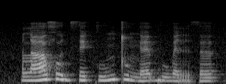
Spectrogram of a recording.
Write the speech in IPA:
l a χʷ i b θ e k u ŋ tʷ œ ŋ ɛ b u w ɛ r θ ə

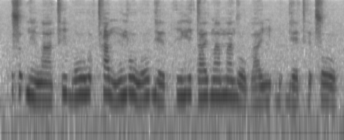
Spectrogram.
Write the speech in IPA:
s ʊ˦ ʔ d ĩ˨ w ã˨ tʰ i˦˨ b o˦ ʊ̯ w ʊ˦ ʔ tʰ a˦˨ ʊ̯ ŋ ũ˦ j o˦˨ ʊ̯ w o˦ ʊ̯ ɡ e˨ ɪ̯ pʰ i˦ j i˦˨ t a˦ ɪ̯ b ã˦ m ã˦ d o˨ ʊ̯ b a˦ ɪ̯ ɲ ʊ˦ ʔ b ɪ˦ ʔ ɡ e˨ tʰ ɪ˦ ʔ sʰ o˦˨ ʊ̯

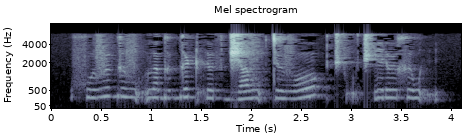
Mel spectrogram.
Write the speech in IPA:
xʷ ɨ v ʉ ɡ ɨ v ṵ ð ɐ ɡ ʉ ɡ ɨ ʈ ṵ ɾ ʉ θ d͡ʒ ɐ v ṵ t ʉ v o | t͡ʃʼ ṵ t͡ʃʼ i ɾ ʉ x ɨ w ḭ

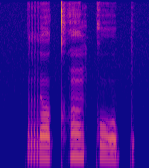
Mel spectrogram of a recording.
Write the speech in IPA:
r ɜ kʰ ə̃ k ʊ p

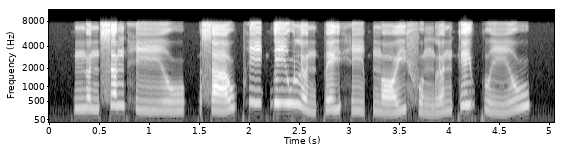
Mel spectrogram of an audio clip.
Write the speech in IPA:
n̪ ɵ˧ n s ɐ˥ ŋ h iː˨ w | s aː˨˥ w pʰ iː˥ k̚ l iː˥ w l ɵ˨ n p e˥ j h iː˧ p̚ n̪ ɔː˨˥ j f ʊ˨ ŋ l ɵ˧ n k e˥ j kʷ iː˨˥ w

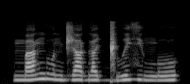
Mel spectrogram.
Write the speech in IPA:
m a ŋ u o̯ n d͡ʒ a ɡ a e̯ ɡ͡ǁ u e̯ zʲ o ŋ o

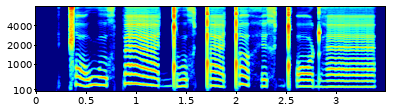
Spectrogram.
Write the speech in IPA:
ǁ ɔ˧˩˧ w ʊ˧˩ x p æː˥˨ ɡ͡ǃ ʊː˧˩ x ǃ æ˧˩ ǃ ʌ˥˨ h ɪ˧˩ x ǃʼ ɔː˧ ɖʱ æː˧

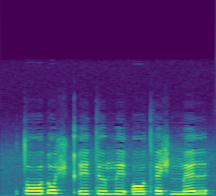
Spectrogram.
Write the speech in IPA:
t ɔ ɗ ɔ ʃ kʼ e t ɘ m e ʔ ɔ tʰ ɛ ʃ ŋ͡m ɛ r

